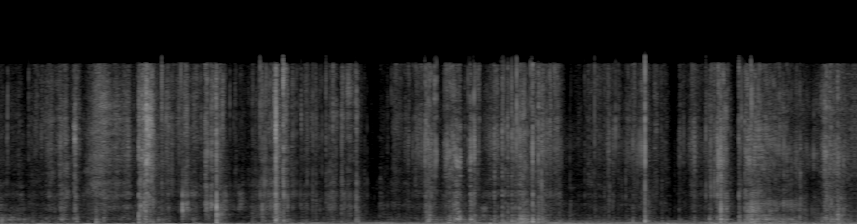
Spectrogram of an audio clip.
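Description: Plastic shrink wrap being torn and peeled off a cardboard box set, with irregular crinkling and crackling.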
